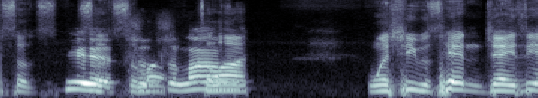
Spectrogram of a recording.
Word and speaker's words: Solange: How you say her name? Solange.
